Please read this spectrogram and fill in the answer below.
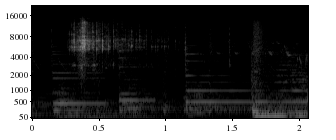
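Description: A toy baby rattle shaken briefly, about half a second in, over light background music.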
